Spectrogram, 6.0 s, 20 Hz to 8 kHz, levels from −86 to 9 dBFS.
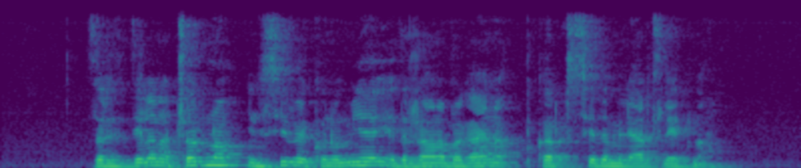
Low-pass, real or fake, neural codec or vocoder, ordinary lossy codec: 7.2 kHz; real; none; none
